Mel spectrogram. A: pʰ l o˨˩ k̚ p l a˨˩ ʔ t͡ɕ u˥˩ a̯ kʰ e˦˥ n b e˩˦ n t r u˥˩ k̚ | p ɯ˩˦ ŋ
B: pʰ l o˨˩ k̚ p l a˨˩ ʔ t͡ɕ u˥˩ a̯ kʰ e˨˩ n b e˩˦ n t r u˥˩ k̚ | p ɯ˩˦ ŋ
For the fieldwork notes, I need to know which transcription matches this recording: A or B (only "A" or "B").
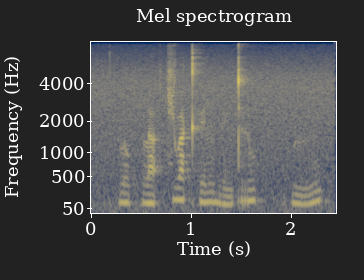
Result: A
